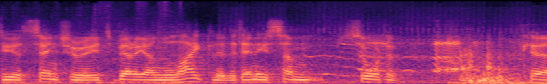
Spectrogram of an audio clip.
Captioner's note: groans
